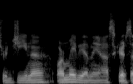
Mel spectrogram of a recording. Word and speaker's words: Regina: We got Regina because from that video we made last night, my friend told me that's pronounced Regina, or maybe on the Oscars I saw it.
